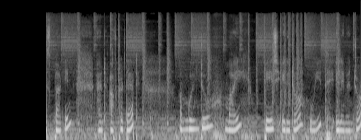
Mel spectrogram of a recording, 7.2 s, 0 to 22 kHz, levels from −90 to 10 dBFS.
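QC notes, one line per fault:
0.00–0.93 s, cut-off start: capture began late, so silence gives way at 0.93 s to sound already in progress, with no natural attack or fade-in. The waveform shows a flat line jumping straight to ongoing signal, and the spectrogram shows a blank stretch ending in a sharp vertical edge.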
